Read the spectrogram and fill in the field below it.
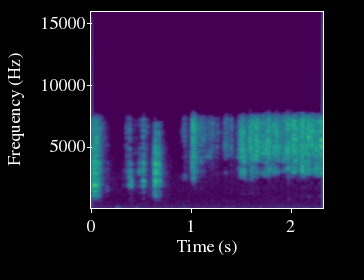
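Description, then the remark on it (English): Three dice clatter onto a hard surface and land on three sixes: a few quick, sharp clicks, then a steady bright rattling that keeps going as they tumble, with no voices over it. “So I rolled 3 dice and I got 3 sixes.”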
